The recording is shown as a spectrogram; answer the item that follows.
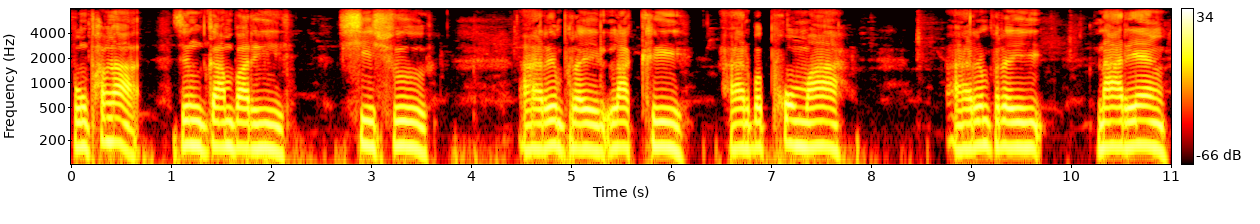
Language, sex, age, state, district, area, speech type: Bodo, female, 60+, Assam, Baksa, urban, spontaneous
